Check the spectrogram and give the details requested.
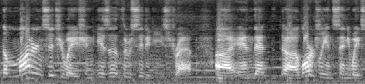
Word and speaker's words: Thucydides: theories and stuff like that, but it's the Thucydides trap, I believe is how it's said, I think. I'm pretty sure that's the way you say it, I think. I think it's the Thucydides trap or something like that.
